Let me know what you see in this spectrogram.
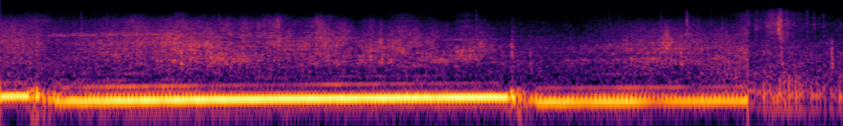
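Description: Rally car engine running hard at high revs as the car passes close by, holding a steady note. The note breaks briefly and drops twice, like upshifts, then cuts off suddenly about five seconds in.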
